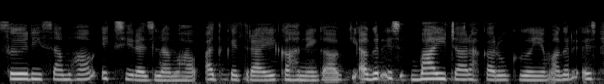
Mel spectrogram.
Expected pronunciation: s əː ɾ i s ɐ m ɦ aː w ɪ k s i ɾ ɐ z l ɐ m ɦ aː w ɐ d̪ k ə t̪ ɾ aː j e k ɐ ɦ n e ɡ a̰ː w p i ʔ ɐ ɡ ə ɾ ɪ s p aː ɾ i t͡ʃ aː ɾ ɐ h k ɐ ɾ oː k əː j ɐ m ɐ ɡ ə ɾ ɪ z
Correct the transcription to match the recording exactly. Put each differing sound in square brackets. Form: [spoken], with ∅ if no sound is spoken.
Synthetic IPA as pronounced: s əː ɾ i s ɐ m ɦ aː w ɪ k s i ɾ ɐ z l ɐ m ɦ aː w ɐ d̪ k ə t̪ ɾ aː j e k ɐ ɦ n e ɡ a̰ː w [k] i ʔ ɐ ɡ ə ɾ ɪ s [b] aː [∅] i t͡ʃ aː ɾ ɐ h k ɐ ɾ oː k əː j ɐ m ɐ ɡ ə ɾ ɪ [s]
